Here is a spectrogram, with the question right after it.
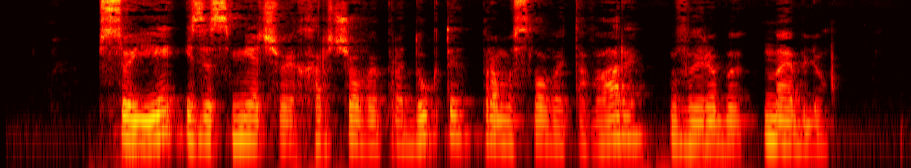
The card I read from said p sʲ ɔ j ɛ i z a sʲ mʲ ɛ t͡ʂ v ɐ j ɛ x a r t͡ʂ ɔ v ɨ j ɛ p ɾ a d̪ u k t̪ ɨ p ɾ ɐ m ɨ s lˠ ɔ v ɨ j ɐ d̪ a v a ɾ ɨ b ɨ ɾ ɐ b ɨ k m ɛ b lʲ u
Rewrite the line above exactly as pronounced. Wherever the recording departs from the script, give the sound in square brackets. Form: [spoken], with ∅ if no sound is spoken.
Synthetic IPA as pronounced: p sʲ ɔ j ɛ i z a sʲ mʲ ɛ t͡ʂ v ɐ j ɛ x a r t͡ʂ ɔ v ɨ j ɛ p ɾ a d̪ u k t̪ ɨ p ɾ ɐ m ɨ s lˠ ɔ v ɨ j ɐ [t̪] a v a ɾ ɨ [v] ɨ ɾ ɐ b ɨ [∅] m ɛ b lʲ u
